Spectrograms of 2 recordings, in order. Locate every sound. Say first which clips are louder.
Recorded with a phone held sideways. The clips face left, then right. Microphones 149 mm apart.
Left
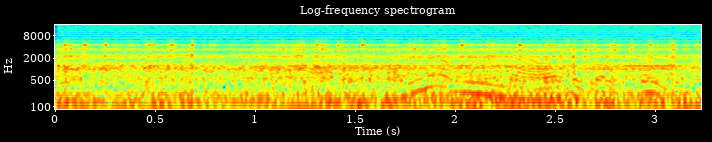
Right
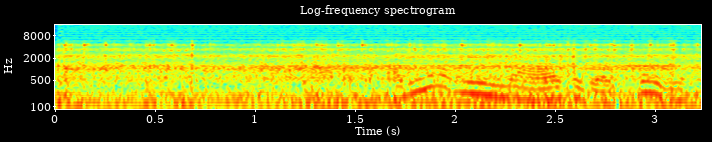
1.7 s a man speaking: right 4 dB; 15° right (ahead or behind); by 3.1 s 20° right (ahead or behind)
